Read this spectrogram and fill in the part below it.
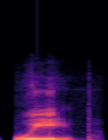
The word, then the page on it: weep: American English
